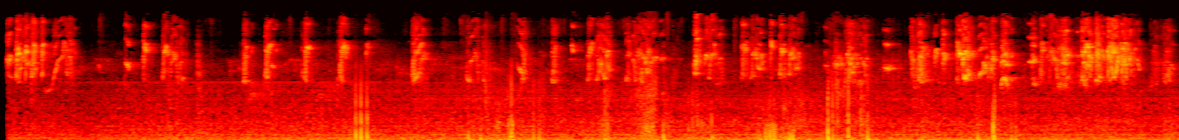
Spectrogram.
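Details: Captive lovebirds in a breeding colony giving a steady stream of high, sharp chirps and squeaky notes from several birds at once, with a low background rumble and occasional wing flutters.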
